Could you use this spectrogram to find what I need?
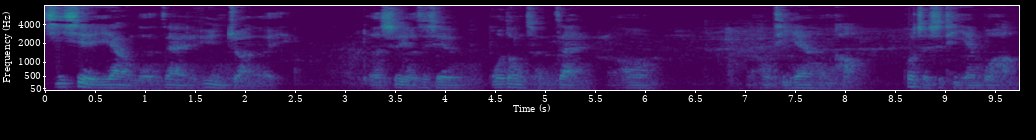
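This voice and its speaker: A man with a Taiwanese accent speaks at a fairly slow pace, with long, frequent pauses. His pitch is fairly low, his intonation fairly even, and his loudness swings a lot. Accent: Taiwanese-accented Mandarin. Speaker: podcast host and counselor. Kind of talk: casual interview chat.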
